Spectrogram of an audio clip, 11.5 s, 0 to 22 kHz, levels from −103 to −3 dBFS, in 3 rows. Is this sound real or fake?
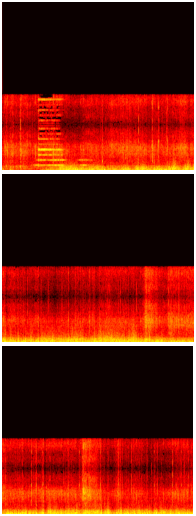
real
